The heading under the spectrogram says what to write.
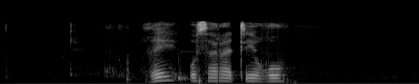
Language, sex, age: Northern Sotho, male, 26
